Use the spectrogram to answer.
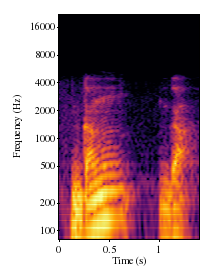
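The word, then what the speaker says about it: गङ्गा: First we start with the Ga, which I think you are all familiar with how to pronounce this Ga, and then we want to pronounce Nga there. Nga. Gang and Ganga.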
